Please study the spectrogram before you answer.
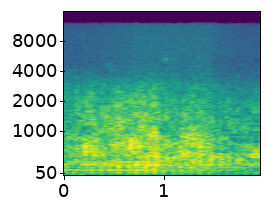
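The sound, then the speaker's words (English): Medical helicopter taking off from a sprawling veterans' hospital campus, heard as a steady, fairly quiet whirring drone of rotor and engine with no other sounds. “A medical helicopter takes off from the VA sprawling campus.”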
